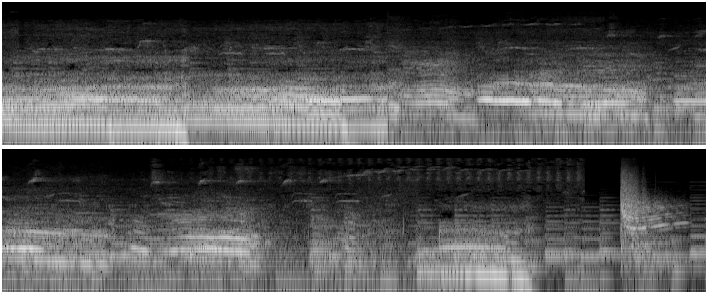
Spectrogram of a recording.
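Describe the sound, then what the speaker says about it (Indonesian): A bear roars in a series of loud, deep, drawn-out growling calls that run almost without a break for about fourteen seconds. No voices are heard. "Beruang."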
